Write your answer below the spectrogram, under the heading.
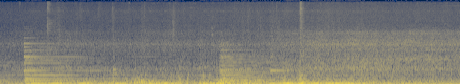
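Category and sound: vehicle, train riding on rails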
